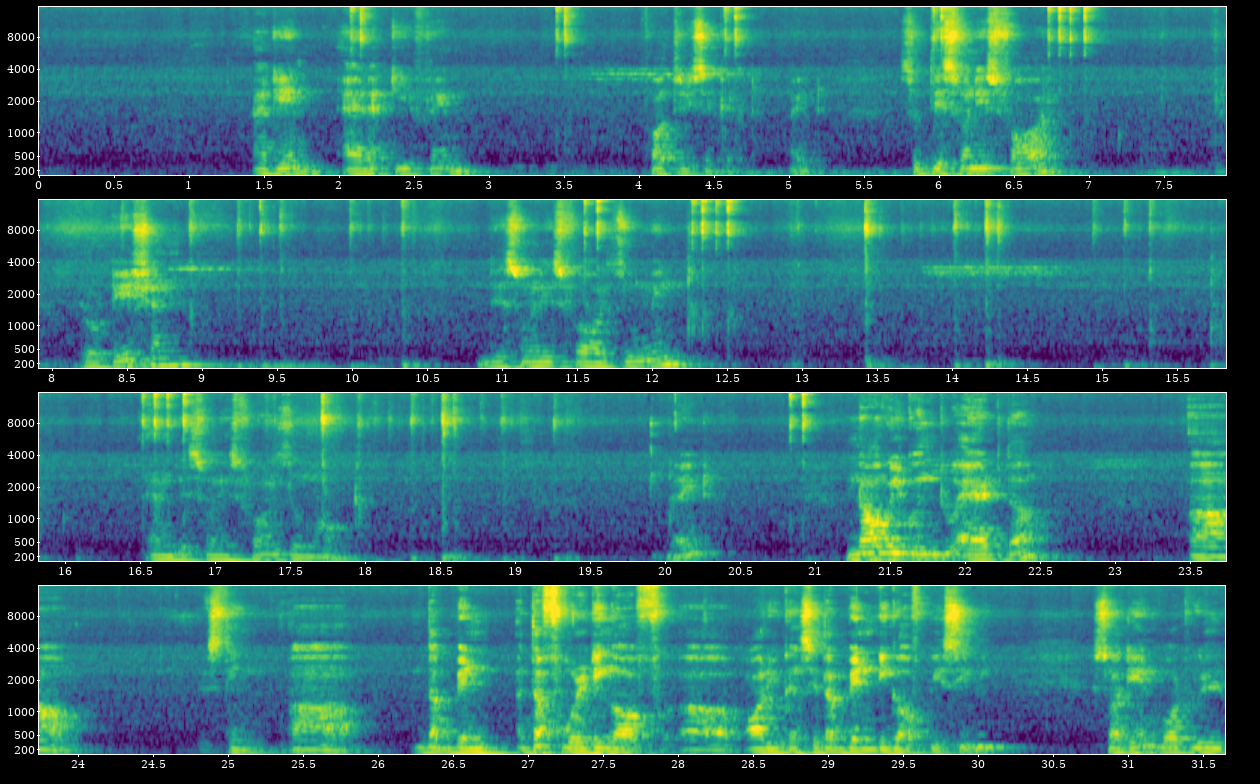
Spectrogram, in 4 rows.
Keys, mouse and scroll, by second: 1.6 click, 7.8-10.4 typing, 11.1 click, 12.7-15.2 typing, 16.1 click, 17.1-19.3 typing, 20.4 click.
